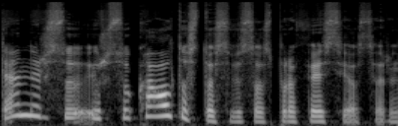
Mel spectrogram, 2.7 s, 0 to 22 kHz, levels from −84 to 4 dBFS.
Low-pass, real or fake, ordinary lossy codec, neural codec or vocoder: 19.8 kHz; real; Opus, 32 kbps; none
